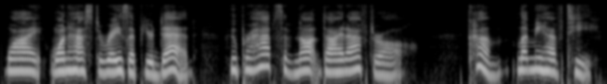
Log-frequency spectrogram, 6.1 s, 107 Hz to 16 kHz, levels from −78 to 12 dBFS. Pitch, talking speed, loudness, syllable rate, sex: 225 Hz, 200 wpm, -19 LUFS, 4.8 syllables/s, female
